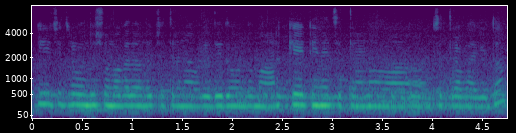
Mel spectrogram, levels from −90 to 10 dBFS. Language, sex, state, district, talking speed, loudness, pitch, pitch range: Kannada, female, Karnataka, Shimoga, 125 wpm, -35 LUFS, 225 Hz, 220-235 Hz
